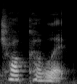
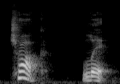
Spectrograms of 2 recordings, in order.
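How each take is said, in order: First: The middle vowel is pronounced as a separate syllable. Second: The middle vowel is dropped, giving two syllables. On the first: The speaker calls it wrong. "We're not going to say chocolate" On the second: The speaker calls it right. "We're going to say chocolate"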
